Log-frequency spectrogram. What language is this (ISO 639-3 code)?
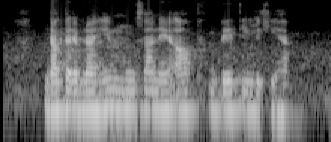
urd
